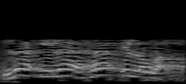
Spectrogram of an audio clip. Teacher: حرف مد في آخر الكلمة وإله الهمز في أول الكلمة وهو من جنس المد المنفصل الذي يجوز فيه القصر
